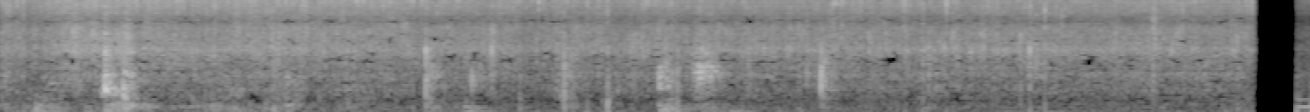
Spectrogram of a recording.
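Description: Sliced onions and dried red chillies sizzling in plenty of oil in a kadai, with a steel ladle now and then scraping and clinking against the pan as they are stirred. The sizzle drops out abruptly for a moment near the end.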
